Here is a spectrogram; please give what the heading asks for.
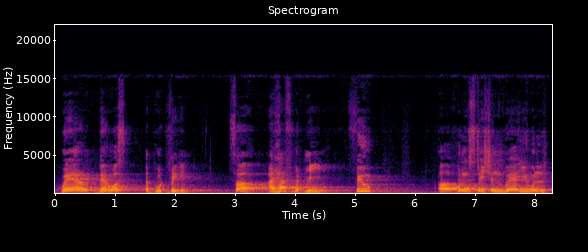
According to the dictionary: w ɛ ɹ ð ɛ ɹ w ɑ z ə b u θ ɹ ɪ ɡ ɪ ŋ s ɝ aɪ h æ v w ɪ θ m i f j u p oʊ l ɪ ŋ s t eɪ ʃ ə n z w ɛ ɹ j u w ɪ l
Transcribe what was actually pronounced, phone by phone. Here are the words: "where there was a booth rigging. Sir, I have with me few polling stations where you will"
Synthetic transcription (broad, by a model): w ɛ ɹ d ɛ ɹ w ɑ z ə b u t ɹ ɪ ɡ ɪ ŋ s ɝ aɪ h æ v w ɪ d m i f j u p oʊ l ɪ ŋ s t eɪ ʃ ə n w ɛ ɹ j u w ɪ l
